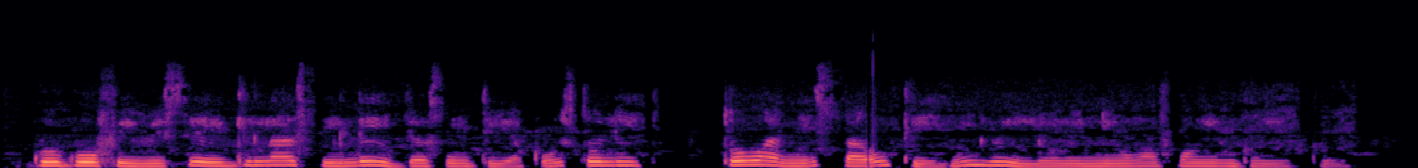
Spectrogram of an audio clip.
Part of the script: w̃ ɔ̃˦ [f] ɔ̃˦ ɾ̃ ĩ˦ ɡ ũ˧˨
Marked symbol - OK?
yes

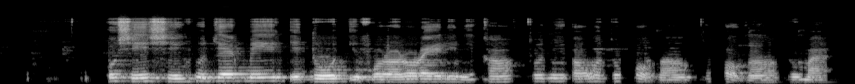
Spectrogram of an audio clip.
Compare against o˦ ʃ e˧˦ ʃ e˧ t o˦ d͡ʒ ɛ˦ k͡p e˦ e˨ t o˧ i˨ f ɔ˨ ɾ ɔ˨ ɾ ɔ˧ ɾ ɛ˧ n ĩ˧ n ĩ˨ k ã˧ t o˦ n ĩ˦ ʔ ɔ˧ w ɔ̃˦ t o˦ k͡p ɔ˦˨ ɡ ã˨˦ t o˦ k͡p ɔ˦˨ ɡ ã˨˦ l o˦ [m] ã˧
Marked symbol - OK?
yes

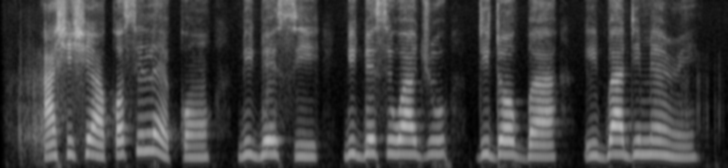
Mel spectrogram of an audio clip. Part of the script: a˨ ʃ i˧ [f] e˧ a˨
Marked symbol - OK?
no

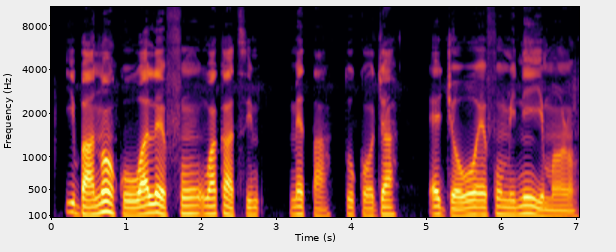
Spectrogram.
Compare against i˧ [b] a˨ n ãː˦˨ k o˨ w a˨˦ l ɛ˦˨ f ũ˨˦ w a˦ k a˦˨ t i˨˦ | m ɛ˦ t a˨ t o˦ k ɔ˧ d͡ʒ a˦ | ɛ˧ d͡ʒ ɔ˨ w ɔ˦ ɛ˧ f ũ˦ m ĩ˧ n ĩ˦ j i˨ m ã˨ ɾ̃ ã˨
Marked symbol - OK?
yes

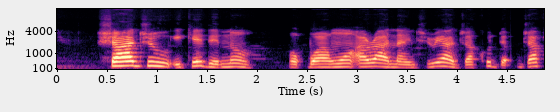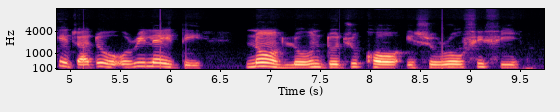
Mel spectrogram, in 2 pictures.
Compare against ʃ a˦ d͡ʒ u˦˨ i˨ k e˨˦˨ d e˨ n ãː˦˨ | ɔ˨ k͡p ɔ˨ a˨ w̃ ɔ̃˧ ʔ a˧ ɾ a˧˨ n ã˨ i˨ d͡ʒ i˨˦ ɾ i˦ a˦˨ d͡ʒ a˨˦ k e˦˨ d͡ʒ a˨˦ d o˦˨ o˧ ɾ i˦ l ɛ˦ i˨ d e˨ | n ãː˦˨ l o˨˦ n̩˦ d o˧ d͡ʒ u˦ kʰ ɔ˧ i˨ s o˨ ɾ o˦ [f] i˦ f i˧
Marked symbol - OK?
yes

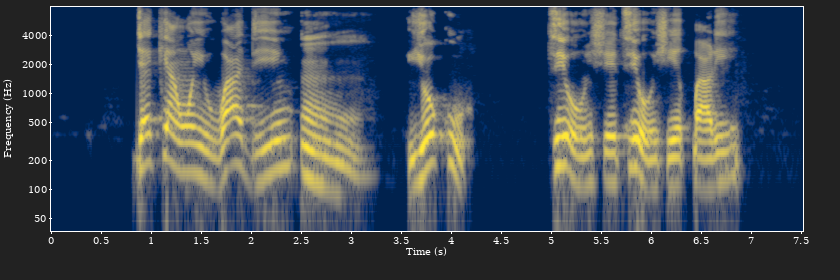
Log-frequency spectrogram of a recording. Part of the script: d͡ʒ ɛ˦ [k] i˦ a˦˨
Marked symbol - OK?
yes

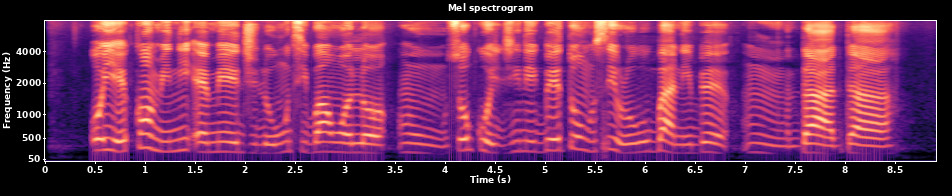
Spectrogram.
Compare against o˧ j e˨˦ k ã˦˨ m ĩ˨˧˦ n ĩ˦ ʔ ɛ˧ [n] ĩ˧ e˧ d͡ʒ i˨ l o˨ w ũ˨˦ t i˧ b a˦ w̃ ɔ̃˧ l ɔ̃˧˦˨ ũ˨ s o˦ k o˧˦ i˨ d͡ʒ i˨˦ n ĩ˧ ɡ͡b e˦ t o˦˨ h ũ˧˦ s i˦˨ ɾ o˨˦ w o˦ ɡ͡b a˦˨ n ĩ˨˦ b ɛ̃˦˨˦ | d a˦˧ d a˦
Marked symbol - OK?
no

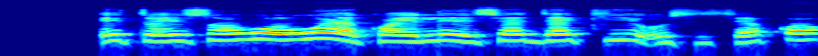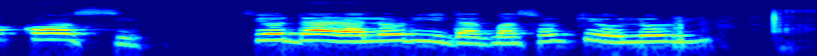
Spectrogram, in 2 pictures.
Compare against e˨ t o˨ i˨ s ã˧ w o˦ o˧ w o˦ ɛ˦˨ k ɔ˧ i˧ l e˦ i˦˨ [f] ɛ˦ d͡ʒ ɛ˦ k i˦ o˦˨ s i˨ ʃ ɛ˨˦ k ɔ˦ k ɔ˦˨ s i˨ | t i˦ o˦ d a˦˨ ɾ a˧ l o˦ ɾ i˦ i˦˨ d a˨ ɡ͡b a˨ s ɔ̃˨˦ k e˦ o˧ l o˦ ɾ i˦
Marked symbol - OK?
no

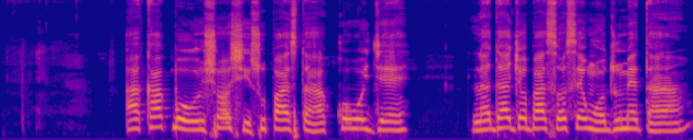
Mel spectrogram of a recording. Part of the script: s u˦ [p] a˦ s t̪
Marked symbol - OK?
yes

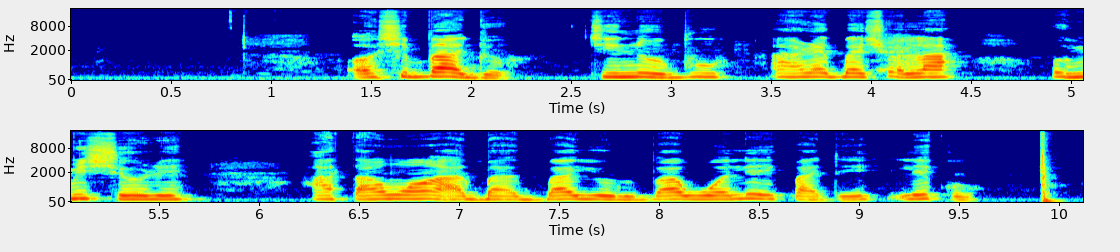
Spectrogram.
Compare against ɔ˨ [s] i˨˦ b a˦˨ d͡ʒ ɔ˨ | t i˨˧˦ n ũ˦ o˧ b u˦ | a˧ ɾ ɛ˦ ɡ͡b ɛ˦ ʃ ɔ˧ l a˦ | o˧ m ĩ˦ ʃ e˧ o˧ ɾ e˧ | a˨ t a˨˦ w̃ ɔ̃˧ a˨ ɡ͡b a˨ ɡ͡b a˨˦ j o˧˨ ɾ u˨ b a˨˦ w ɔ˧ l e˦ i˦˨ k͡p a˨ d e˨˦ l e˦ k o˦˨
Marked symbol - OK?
no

